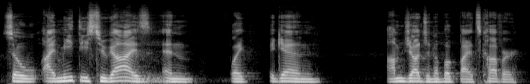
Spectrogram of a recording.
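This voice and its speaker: A man's voice: medium pitch, steady tone, normal speed. A man telling rambling, profane stories in casual podcast chat, laughing as he goes. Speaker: podcast co-host.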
